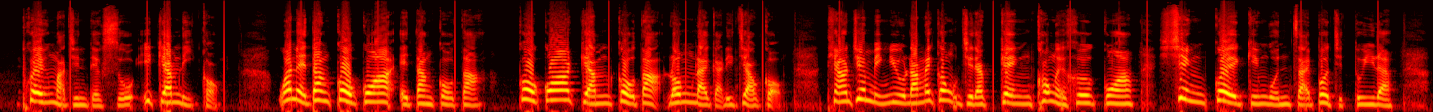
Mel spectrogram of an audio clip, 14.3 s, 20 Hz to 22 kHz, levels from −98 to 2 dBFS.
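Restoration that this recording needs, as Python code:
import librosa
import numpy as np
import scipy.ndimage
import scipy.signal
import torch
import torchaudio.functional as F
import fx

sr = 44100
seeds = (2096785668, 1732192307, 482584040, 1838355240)

y = fx.fix_declip(x, sr, threshold_db=-23.0)
y = fx.fix_declick_ar(y, sr, threshold=10.0)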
